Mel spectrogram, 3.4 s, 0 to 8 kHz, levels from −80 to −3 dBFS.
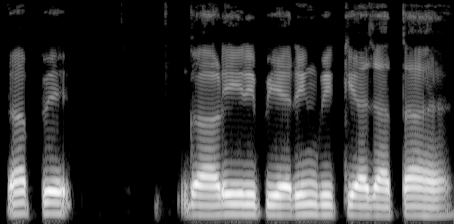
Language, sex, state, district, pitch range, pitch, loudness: Hindi, male, Bihar, Lakhisarai, 125-135 Hz, 130 Hz, -12 LUFS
